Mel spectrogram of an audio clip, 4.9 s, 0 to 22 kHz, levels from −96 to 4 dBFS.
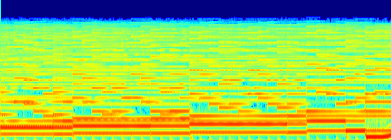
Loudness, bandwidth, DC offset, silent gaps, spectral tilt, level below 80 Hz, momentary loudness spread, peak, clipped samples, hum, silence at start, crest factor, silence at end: -10 LUFS; 12.5 kHz; under 0.1%; none; -4 dB/octave; -40 dBFS; 1 LU; 0 dBFS; under 0.1%; none; 0 s; 10 dB; 0 s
